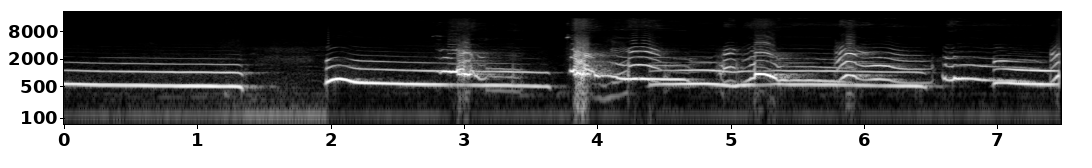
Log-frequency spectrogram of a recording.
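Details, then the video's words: Basset hound pups howling with their owner; several sustained, gently falling howls overlap and wobble against each other, broken by quick yips and rising squeals, forming a chorus with almost no silence. "Basset hound pups howl with me"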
